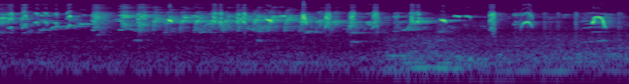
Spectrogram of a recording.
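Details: Sunbird singing a long, tight song: a packed stream of high sharp chirps and short trills, then a few sweeping whistled notes and clear upslurred chips near the end.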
